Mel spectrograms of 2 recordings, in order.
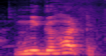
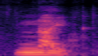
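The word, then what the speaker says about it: night: एचटी क्या पढ़ेंगे इसे निगत क्या पढ़ेंगे निगाह नहीं जी और एच बीच में आया मतलब खत्म बीच में आकर खत्म अब एन आईजीएसटी को हम क्या पढ़ेंगे नाइट क्या पढ़ेंगे नाइट नाइट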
